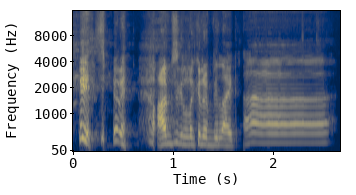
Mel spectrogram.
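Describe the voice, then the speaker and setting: A woman's voice: a little high, moderate pace, no room sound, clean studio sound. A woman improvising casually as a tabletop game player, in a hesitant, rambling way. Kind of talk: casual in-character improvised chat.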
